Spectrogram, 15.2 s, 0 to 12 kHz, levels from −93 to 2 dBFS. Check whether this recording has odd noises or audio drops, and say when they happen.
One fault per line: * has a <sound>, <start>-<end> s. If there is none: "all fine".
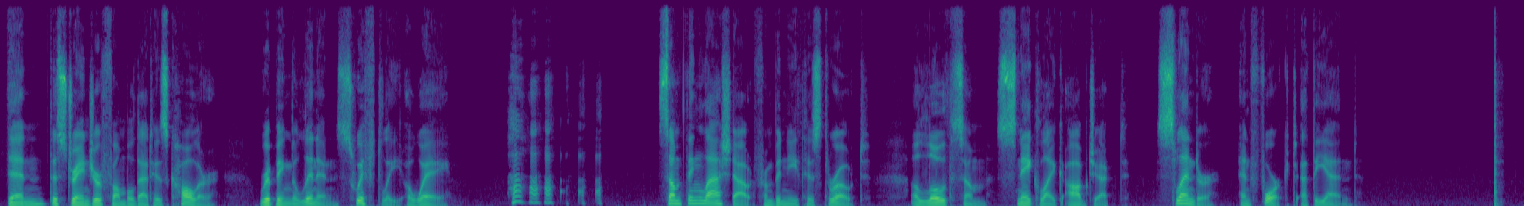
* has a laugh, 5.1-6.0 s
* has a tap, 14.9-15.1 s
